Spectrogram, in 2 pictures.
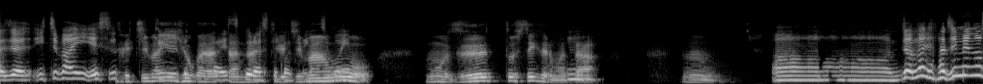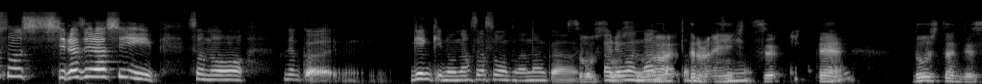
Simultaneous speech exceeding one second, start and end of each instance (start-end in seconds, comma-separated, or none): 1.1-3.6, 15.5-17.4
